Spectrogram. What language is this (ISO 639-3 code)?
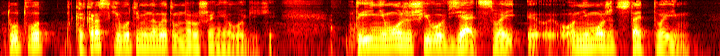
rus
